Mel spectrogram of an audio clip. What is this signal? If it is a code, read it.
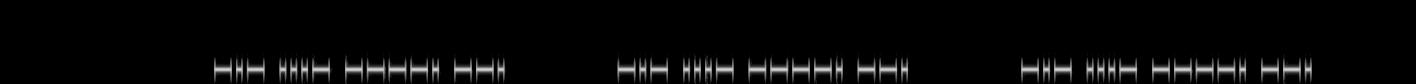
Morse code, heard as a keyed tone, about 22 wpm, 700 Hz. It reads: KV9G KV9G KV9G
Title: USA Call Signs - 4 Characters - Repeated 3x - 22wpm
